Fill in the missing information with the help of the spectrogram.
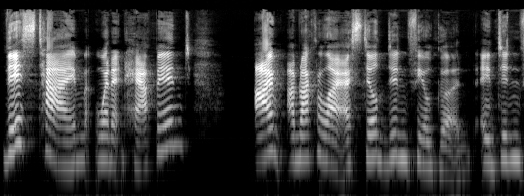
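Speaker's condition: Bilateral cleft lip and palate

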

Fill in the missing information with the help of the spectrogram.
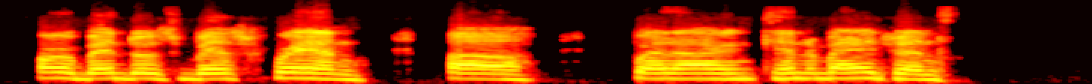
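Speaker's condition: ALS; wheelchair use when traveling

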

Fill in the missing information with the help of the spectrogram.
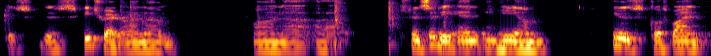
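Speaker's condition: Parkinson's; voice sometimes monotone

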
